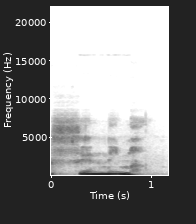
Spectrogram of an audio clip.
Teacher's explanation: the stress moves to one syllable before the penultimate syllable and falls the stress on the antepenultimate syllable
